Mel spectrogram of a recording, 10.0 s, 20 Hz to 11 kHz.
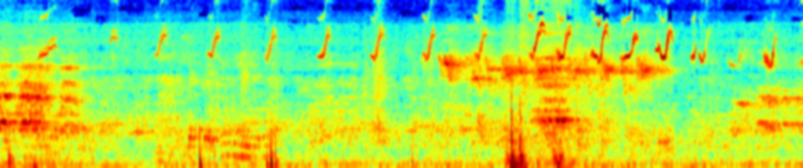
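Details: Streak-eared bulbul nestling, seven days old and just opening its eyes, in Ubon Ratchathani, Thailand, on 9 April 2023. It gives high, upswept chirps repeated rapidly and irregularly, thickening into a busy run midway, over soft rustling and low thumps.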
